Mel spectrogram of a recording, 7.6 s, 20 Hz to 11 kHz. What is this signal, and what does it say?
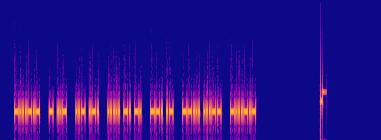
Morse code, heard as a keyed tone, about 44 wpm, 700 Hz. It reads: <BK> TU UR 5NN GA 73 <BK>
